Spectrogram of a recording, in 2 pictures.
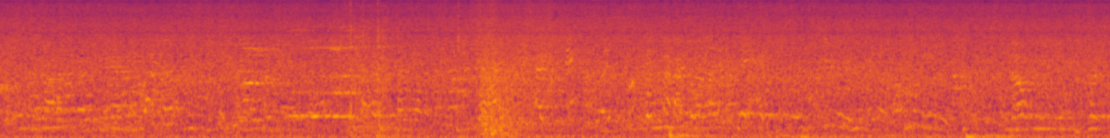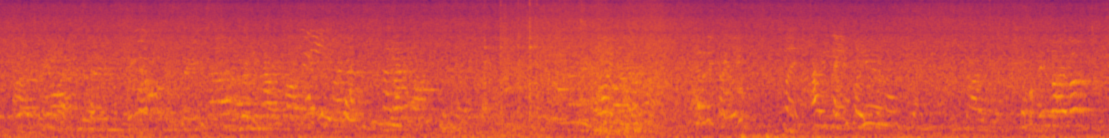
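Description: Children shout and chatter in a large echoing hall.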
